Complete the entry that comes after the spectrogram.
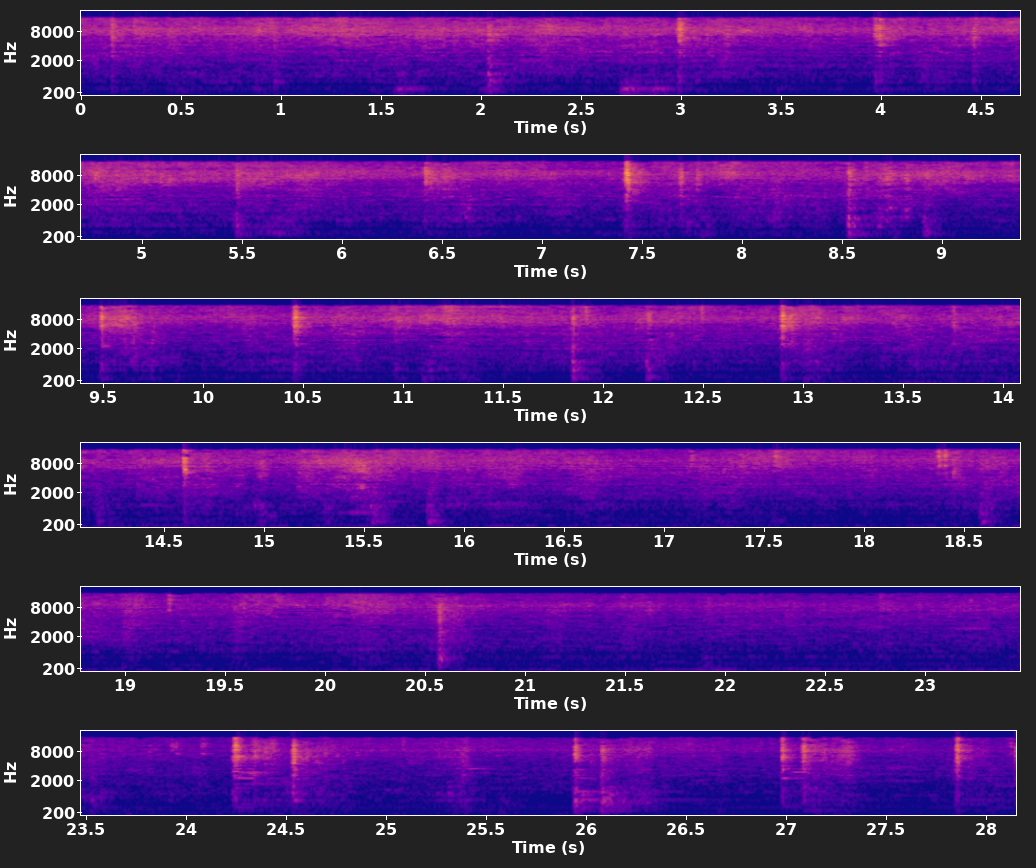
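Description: Marinated chicken pieces sizzling in hot mustard-oil masala in a metal kadai while a spatula stirs and turns them, knocking and scraping against the pan. The sizzle is strongest at first and dies down, and the spatula knocks come quicker near the end.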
